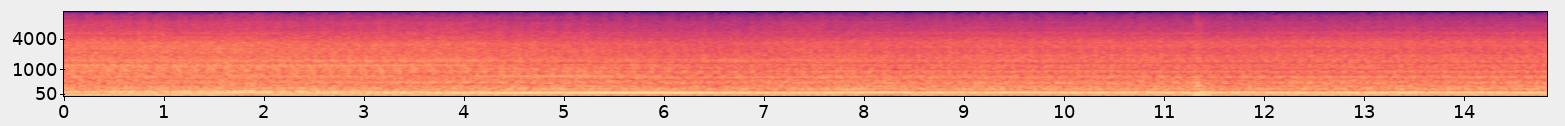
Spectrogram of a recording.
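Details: Ford 7.3 Super Duty diesel after coolant leak repair, coolant slightly below max cold fill: steady, even idle with deep, smooth rumble, no knocks, misses or hunting; normal idle, engine sounds healthy.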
